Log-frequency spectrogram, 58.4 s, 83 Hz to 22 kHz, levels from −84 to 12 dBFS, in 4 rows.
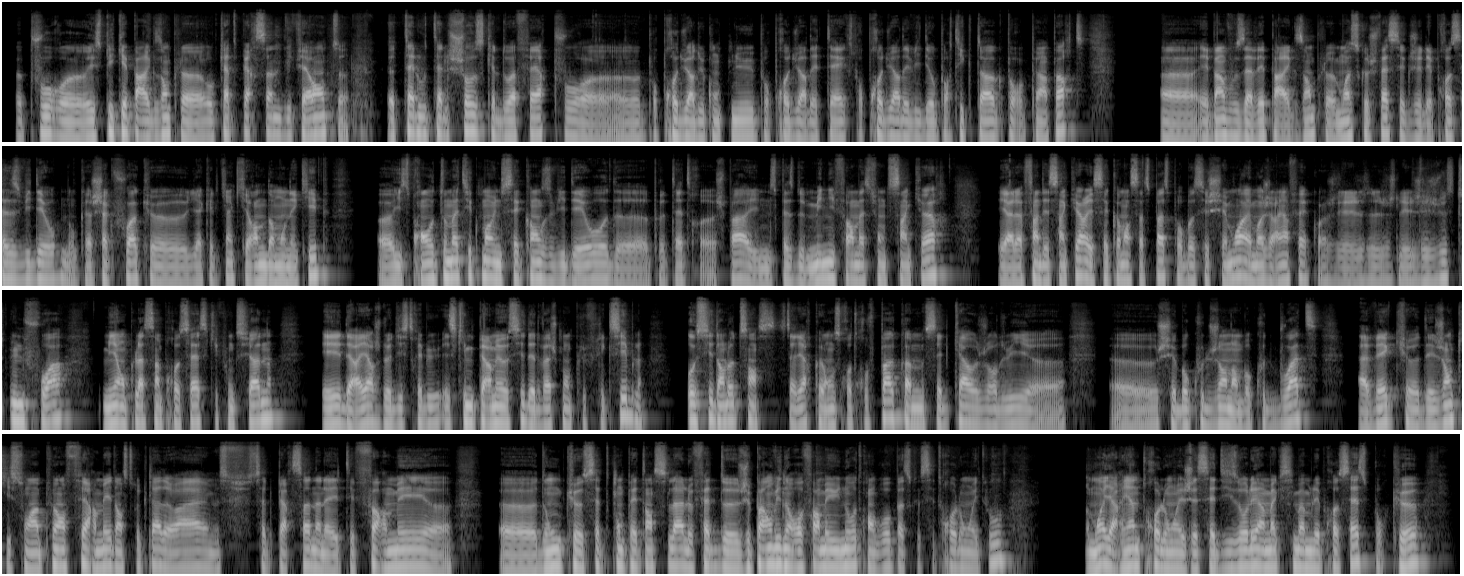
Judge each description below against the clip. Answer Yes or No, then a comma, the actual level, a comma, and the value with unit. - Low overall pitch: Yes, low, 105 Hz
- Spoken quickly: Yes, fast, 235 wpm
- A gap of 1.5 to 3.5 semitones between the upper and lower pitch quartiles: Yes, average, 2.8 semitones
